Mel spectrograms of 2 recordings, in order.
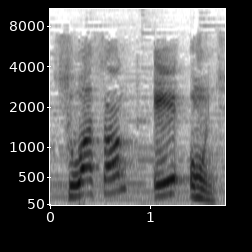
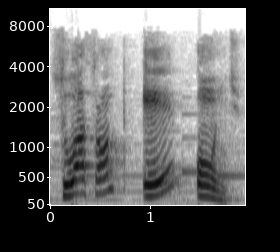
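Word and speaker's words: soixante et onze: लिखते हैं ए, that is ET जो लिखा हुआ है इसको हम ए पढ़ेंगे। तो 71 will be 60 60 ए एंड 11 will be ओंज। तो 71 विल बी 60 ए ओंज।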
